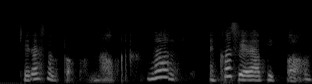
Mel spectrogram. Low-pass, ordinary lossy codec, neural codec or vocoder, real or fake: 7.2 kHz; none; codec, 16 kHz, 0.5 kbps, FreqCodec, smaller model; fake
